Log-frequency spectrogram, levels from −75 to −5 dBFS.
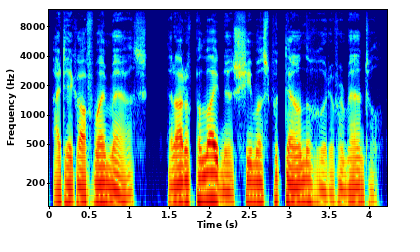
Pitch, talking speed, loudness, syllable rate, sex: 90 Hz, 255 wpm, -16 LUFS, 5.7 syllables/s, male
